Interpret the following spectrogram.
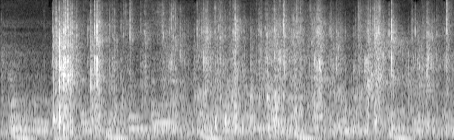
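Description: Clear plastic bag crinkling and crackling in irregular bursts as hands handle the sealed pack of stickers.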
